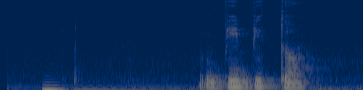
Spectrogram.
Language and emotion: Russian, neutral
